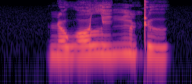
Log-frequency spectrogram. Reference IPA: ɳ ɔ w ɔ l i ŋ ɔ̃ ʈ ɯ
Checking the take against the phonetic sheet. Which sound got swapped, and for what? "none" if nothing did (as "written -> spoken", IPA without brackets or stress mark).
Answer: none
